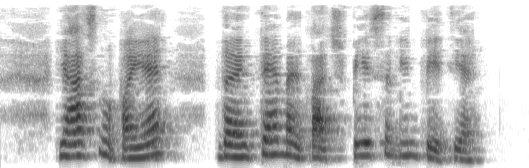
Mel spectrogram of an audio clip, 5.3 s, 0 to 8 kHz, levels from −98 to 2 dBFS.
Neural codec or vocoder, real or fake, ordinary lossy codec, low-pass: none; real; AAC, 32 kbps; 7.2 kHz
